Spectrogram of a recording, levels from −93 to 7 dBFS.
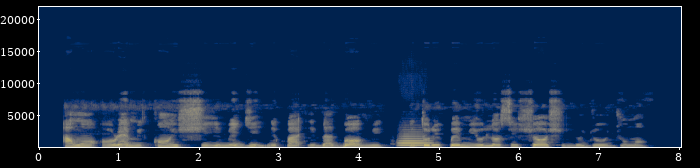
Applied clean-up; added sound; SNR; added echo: classical method log-MMSE.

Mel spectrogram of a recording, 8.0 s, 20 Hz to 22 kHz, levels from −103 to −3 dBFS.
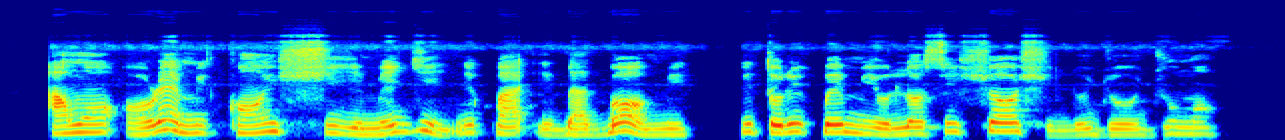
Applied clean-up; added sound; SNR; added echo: none; none; none; none.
